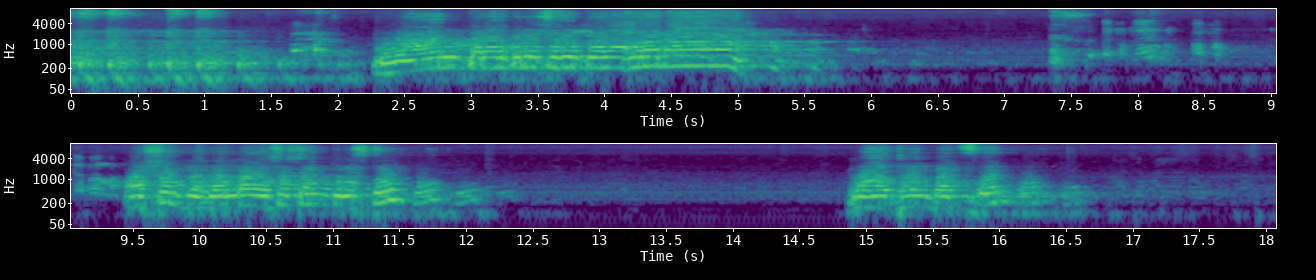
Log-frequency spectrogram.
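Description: A man speaks loudly into a microphone over a loudspeaker, in bursts with pauses.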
